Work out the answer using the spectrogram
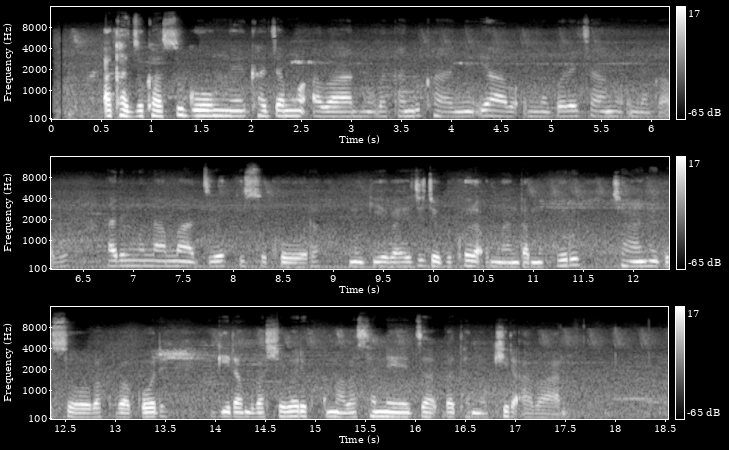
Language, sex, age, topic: Rundi, female, 25-35, education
